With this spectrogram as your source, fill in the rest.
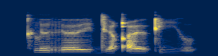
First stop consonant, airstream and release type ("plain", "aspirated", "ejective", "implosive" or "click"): aspirated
